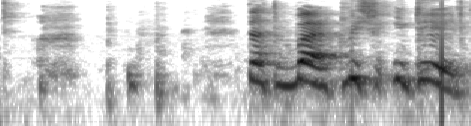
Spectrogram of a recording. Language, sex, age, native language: Icelandic, male, 10, Icelandic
